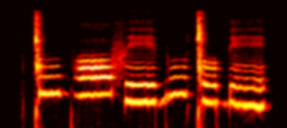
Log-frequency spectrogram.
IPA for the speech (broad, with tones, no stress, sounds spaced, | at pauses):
ǀ uː˦ bʱ ɔː˦ f eː˨ b uː˦ ǀ o˨ ɓ eː˨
